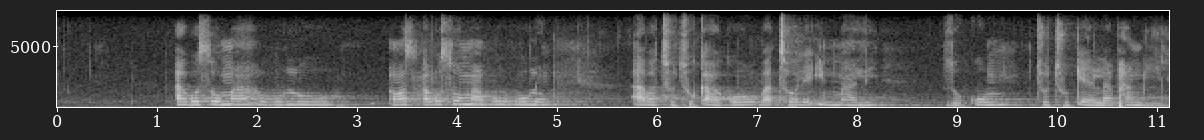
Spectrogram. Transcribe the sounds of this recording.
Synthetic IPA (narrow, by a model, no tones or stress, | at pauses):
ɓɔsɔmaɓuɓuːlɔ | a̰ɓatʰutʰuk̬ʼak̬ɔɓa̰tʰɔlɛʔiːmali | zok̬utʰutʰuk̬ɛlapʰambʱiːli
